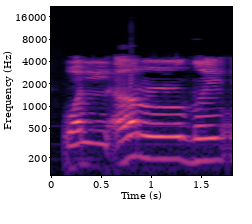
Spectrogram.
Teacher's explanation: را ساکن سے پہلے زبر ہے، را کو پر کریں گے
